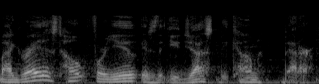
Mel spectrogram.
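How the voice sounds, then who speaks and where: Somewhat breathy and dark, mellow in tone, a man's medium-pitched voice swings very widely in pitch. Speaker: network marketing leader. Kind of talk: motivational talk. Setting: recorded video. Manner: fast; animated.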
